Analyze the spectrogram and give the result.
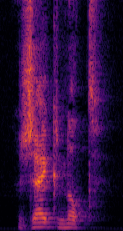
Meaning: soaked, wet
- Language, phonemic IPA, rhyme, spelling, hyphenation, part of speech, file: Dutch, /zɛi̯kˈnɑt/, -ɑt, zeiknat, zeik‧nat, adjective, Nl-zeiknat.ogg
